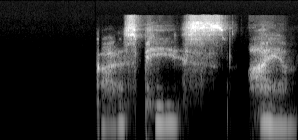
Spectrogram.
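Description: An elderly woman speaks calmly close to a microphone.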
